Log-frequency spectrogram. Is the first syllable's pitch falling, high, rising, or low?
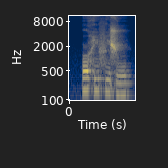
high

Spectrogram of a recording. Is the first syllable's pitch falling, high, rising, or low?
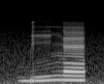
rising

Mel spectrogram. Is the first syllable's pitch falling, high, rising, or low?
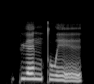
high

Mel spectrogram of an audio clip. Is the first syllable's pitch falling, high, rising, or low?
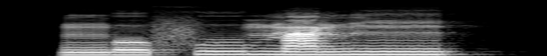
low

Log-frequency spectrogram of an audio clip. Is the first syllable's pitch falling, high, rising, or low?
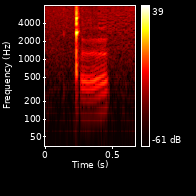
rising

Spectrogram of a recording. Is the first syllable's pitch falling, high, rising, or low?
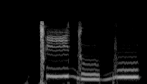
high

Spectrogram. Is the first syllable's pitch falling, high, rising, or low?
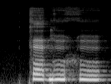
low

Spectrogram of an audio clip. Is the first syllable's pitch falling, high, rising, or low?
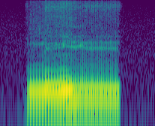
rising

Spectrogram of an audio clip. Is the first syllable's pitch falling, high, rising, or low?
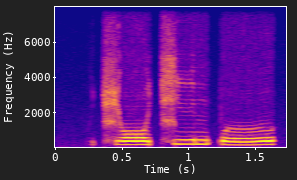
low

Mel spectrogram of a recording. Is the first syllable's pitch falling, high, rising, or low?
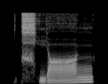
rising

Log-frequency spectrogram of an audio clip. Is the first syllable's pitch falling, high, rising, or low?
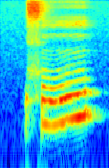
rising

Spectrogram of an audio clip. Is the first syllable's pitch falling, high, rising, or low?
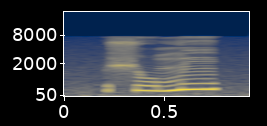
low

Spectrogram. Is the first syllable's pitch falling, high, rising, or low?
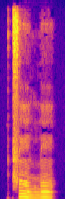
falling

